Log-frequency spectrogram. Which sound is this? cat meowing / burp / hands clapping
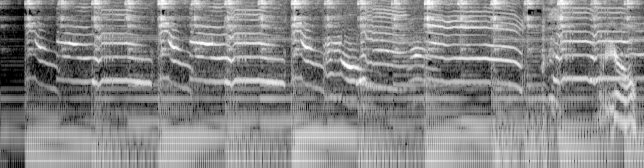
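cat meowing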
